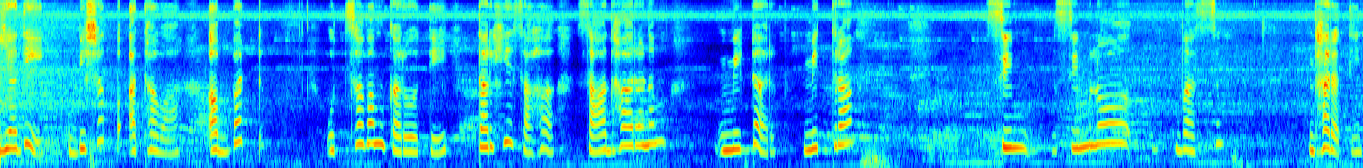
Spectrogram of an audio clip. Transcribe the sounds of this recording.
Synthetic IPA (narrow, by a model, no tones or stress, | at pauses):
jɐd̪ibiʃɐpɐt̪ʰɐʋaːɐbːɐt̪ | ut̪sɐʋɐmkɐɾoːt̪it̪ɐɾhisɐɦɐsaːd̪ʱaːɾɐɳɐm | miʈɐɾ | mit̪ɾɐ | sisimloː | ʋɐs | d̪ʱɐɾɐt̪i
